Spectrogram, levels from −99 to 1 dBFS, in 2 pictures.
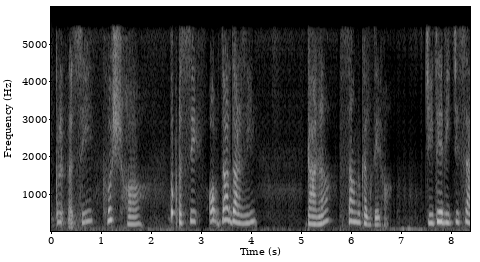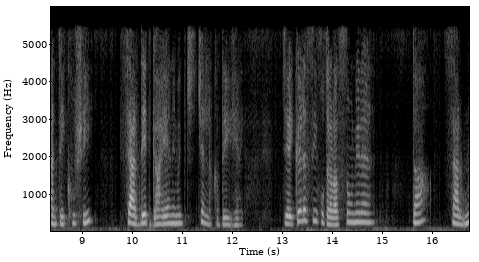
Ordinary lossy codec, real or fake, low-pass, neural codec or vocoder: MP3, 48 kbps; fake; 5.4 kHz; codec, 16 kHz in and 24 kHz out, 0.4 kbps, LongCat-Audio-Codec, fine tuned four codebook decoder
